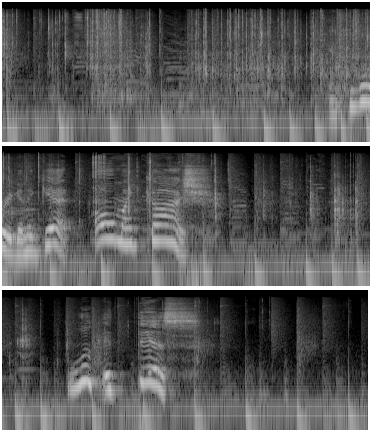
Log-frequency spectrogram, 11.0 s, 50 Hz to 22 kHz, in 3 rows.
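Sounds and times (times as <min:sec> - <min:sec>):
plastic bag crinkling: 0:00.0 - 0:07.7
background music: 0:00.0 - 0:11.0.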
